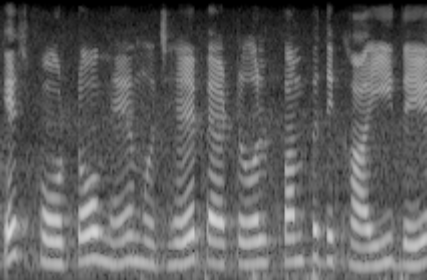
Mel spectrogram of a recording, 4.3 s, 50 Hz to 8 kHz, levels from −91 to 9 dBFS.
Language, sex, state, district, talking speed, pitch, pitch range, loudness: Hindi, female, Madhya Pradesh, Katni, 110 wpm, 240 Hz, 225-260 Hz, -17 LUFS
